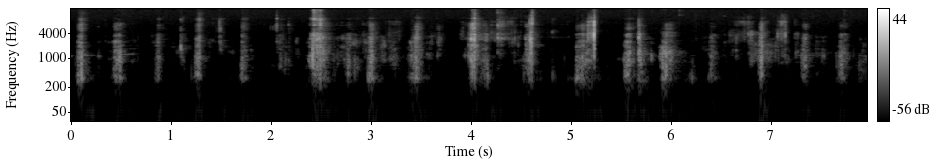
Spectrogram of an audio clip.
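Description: Close-up crunching and chewing of raw cucumber: a run of sharp, crisp crunches, about three a second.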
